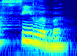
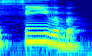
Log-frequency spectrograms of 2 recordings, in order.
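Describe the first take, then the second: First: Said in the usual way. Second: "sílaba" slowed, its first "sí" drawn out; stress on SÍ. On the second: Shown as a demonstration. Teacher counting syllables for students, "sílaba" stressed on SÍ. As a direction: lengthen the "sí" in "sílaba". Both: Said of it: "você percebe que é a antepenúltima".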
